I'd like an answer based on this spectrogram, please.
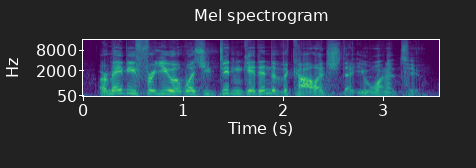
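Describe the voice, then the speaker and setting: With a slight Kentucky accent, a man speaks at a moderate pace in a high, bright, sharp voice, his animated tone sweeping through very wide pitch swings on a very clean recording with a silent background. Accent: slight Kentucky twang. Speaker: pastor. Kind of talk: sermon. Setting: church. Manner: conversational, animated.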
